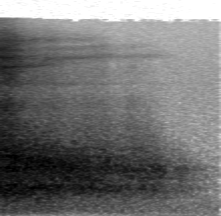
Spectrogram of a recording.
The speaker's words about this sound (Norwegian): Pust godt inn med nesa, og hold pusten. pust ut.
